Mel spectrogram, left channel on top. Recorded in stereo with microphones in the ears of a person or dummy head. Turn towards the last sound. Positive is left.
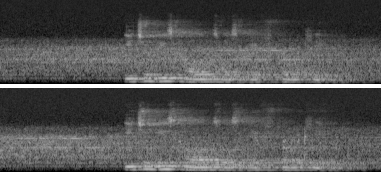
turn(degrees=5)  # may be behind; listen again after turning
